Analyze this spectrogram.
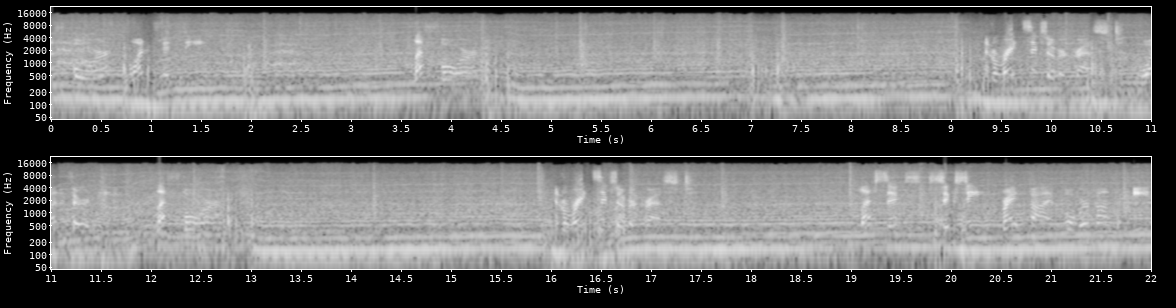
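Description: A rally car engine roars and revs up and down through the gears.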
